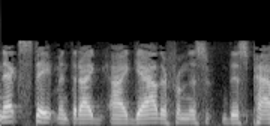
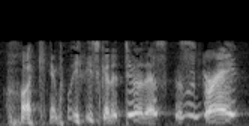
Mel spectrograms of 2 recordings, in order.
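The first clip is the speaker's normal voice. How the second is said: high, giggly mock kid voice, far above the speaker's own; gleeful troublemaker kid. Preacher voicing pride as the egging-on kid, giddy high mock voice. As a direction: cackle along like the kid egging a friend on.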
